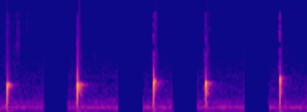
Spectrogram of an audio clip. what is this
Cartoon popping sound.
cheek-pop, pop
